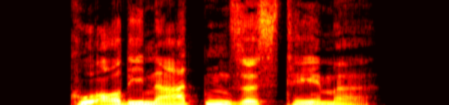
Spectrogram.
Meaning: nominative/accusative/genitive plural of Koordinatensystem
- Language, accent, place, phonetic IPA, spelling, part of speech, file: German, Germany, Berlin, [koʔɔʁdiˈnaːtn̩zʏsˌteːmə], Koordinatensysteme, noun, De-Koordinatensysteme.ogg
